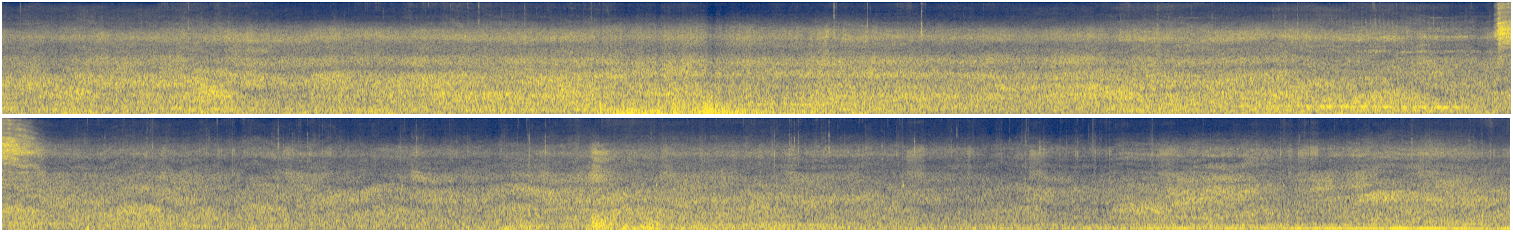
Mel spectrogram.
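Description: Road traffic going by on a busy street, with a brief sharp hiss about halfway through. Near the end a nearby vehicle's engine runs with a steady low hum.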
